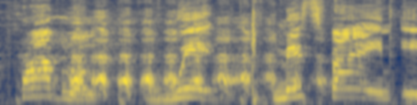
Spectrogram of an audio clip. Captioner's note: laughs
